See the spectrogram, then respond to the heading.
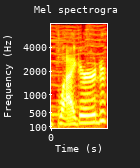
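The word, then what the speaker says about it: blackguard: same letters as blagard which is spelled like black guard but it's been pronounced blaggered for like centuries so i think that's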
